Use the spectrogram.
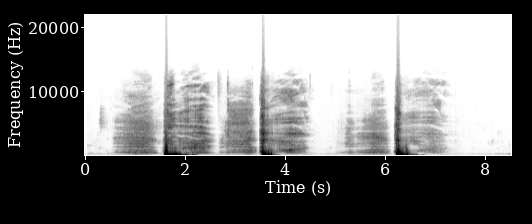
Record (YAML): exhalation_length: 8.5 s
exhalation_amplitude: 32768
exhalation_signal_mean_std_ratio: 0.34
survey_phase: beta (2021-08-13 to 2022-03-07)
age: 45-64
gender: Male
wearing_mask: 'Yes'
symptom_shortness_of_breath: true
symptom_fatigue: true
smoker_status: Ex-smoker
respiratory_condition_asthma: false
respiratory_condition_other: false
recruitment_source: REACT
submission_delay: 20 days
covid_test_result: Negative
covid_test_method: RT-qPCR
influenza_a_test_result: Negative
influenza_b_test_result: Negative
